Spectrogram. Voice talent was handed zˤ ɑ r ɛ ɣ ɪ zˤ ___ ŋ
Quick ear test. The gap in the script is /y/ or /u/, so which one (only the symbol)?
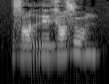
u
